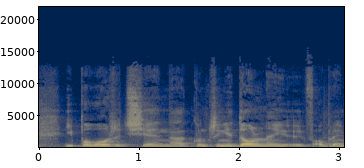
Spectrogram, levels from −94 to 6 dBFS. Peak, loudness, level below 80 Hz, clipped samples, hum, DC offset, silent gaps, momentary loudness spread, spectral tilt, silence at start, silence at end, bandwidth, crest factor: -10 dBFS; -29 LUFS; -54 dBFS; under 0.1%; none; under 0.1%; none; 9 LU; -5 dB/octave; 0 s; 0 s; 13.5 kHz; 20 dB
